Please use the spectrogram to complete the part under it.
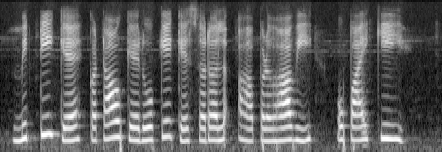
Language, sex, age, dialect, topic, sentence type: Maithili, female, 18-24, Eastern / Thethi, agriculture, question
